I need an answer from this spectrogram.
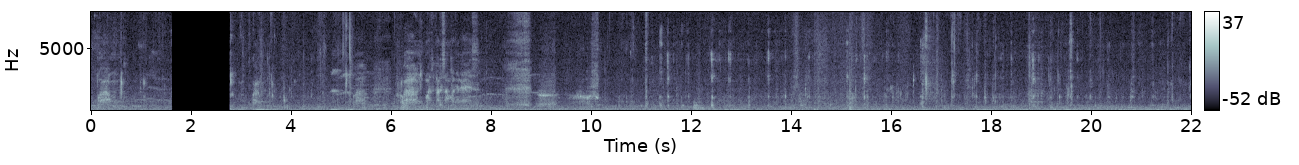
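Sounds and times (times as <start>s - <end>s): chewing and wet mouth smacks: 2.8s - 5.3s, 10.1s - 14.4s, 15.2s - 22.0s.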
